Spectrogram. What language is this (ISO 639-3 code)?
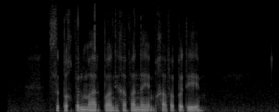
pus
